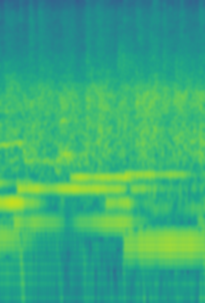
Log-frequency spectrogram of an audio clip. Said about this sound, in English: Another thing that we're doing to step out into the unknown is, as of September, we are starting a new youth ministry in Kingsway. We can clap that more.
